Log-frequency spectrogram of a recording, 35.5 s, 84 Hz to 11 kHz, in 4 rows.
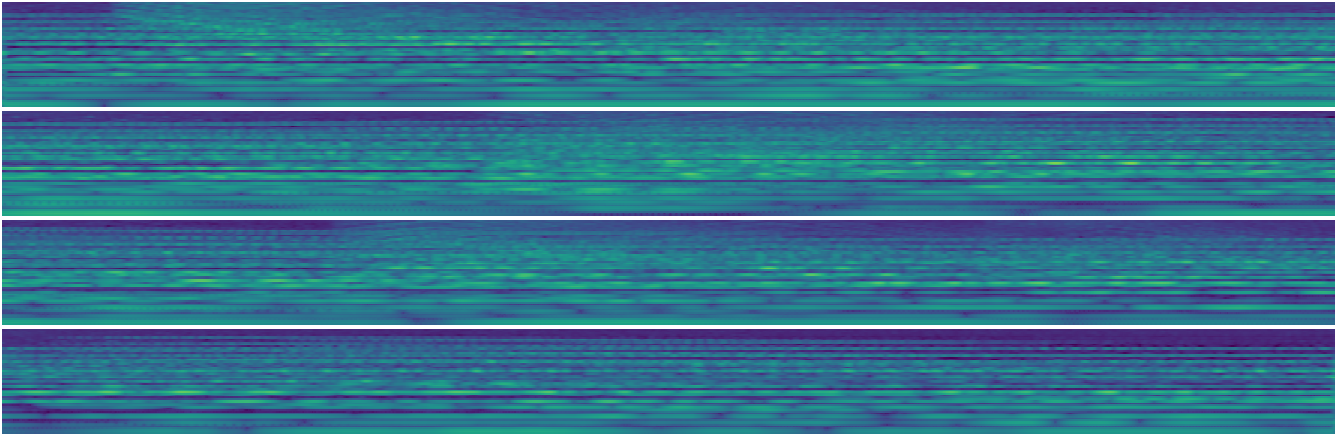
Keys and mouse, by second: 1.4-4.1 drag, 1.8 ctrl+z, 4.2 click, 5.1-8.5 alt+shift+drag, 8.8 alt+click, 9.7-12.1 alt+shift+drag, 9.7 typing, 12.1 g, 12.6 x, 13.4-14.5 drag, 15.4-17.3 alt+drag, 17.3 g, 18.9-21.2 drag, 21.6 ctrl+alt+click, 22.2 alt+shift+click, 22.7-25.8 alt+drag, 24.5 typing, 25.8 typing, 26.9 typing, 29.0 click, 29.6 click, 30.2 click, 30.5 g, 31.7 click, 32.2 click, 32.6 g, 33.2 click, 33.7 click, 34.5 click, 35.0 click.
